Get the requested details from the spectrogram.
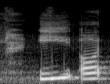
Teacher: ई और ए जब आप बोलेंगे तो आपके जीभ का केवल आगे का भाग ही हिलेगा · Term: अग्र स्वर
